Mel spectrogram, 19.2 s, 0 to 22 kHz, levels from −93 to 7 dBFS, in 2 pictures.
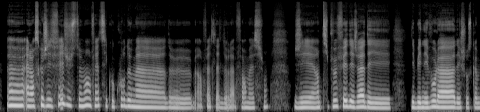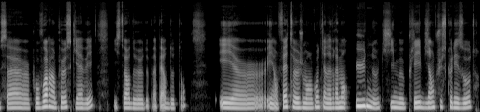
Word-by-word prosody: Heu, - - +2 0.3
alors 225 0 +3
ce - - -5
que - - +2
j'ai 235 -1 +1
fait 285 +8 0
justement, 240 -2 +1
en - - +1
fait, 240 +1 -2
c'est 245 -1 -5
qu'au 210 -2 -5
cours 230 +4 -3
de 220 0 +2
ma 185 -3 +2
de 165 -2 -2
ben, - - -10
en 230 - -10
fait, - - -8
là, - - -4
de 165 -1 -5
la - - -5
formation, 175 +2 -5 0.5
j'ai 180 0 +1
un 175 +1 +1
petit 195 +2 -8
peu 215 +1 0
fait 215 0 +3
déjà 200 -1 +4
des 165 -3 +1 0.4
des 185 - +1
bénévolats, 185 +1 +4
des 170 -1 -1
choses 170 0 -8
comme 170 -1 -4
ça, 165 -1 -2
heu, - - -9
pour 165 +2 -5
voir 205 +4 +4
un 190 -3 +1
peu 180 +2 -2
ce 190 - -8
qu'il 165 - -6
y - - -1
avait, 160 +7 -2 0.4
histoire 170 -2 -3
de 155 -1 -2
de - - -10
pas - - -8
perdre 160 - -3
de 155 - -4
temps 235 +11 -13 0.7
et 170 -1 +3
heu 155 +1 -2
et 160 -1 -1
en - - -2
fait, 195 +6 0
heu, 175 -2 +3
je 170 0 -2
me 165 - +2
rends 160 0 -1
compte 185 +3 -2
qu'il 180 - -2
y - - 0
en - - +1
a - - +1
vraiment 175 +2 0
1 225 -7 +5
qui 200 -3 -6
me 170 -3 +1
plaît 175 +2 0
bien 175 +1 -1
plus 195 0 -7
que - - -6
les 170 -2 0
autres. 180 +3 -3
180 Hz, 235 wpm, -22 LUFS, 170-200 Hz, 0.7 s, 1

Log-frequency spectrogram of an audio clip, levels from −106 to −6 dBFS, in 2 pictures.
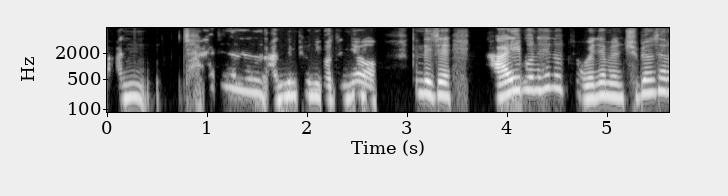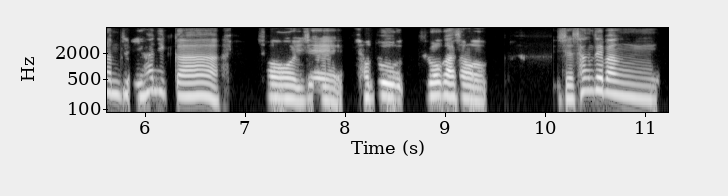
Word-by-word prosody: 않 185 +1 -3 0.4
잘 - - -7
하지는 280 - -6
않는 210 +5 -1
편이거든요. 190 -2 -5 0.6
근데 235 -1 -1
이제 210 -1 +3 0.5
가입은 275 +8 +6
해놓죠. 295 -7 -5
왜냐면 195 +2 +1
주변 235 +6 -1
사람들이 240 -4 -1
하니까 210 -6 +1 0.4
저 180 -2 +2
이제 160 +4 -4 0.4
저도 190 -1 +2 0.2
들어가서. 195 -6 +3 0.7
이제 180 +1 -2
상대방에 220 -7 0
205 Hz, 260 characters per minute, -21 LUFS, 185-240 Hz, 0.7 s, 가입은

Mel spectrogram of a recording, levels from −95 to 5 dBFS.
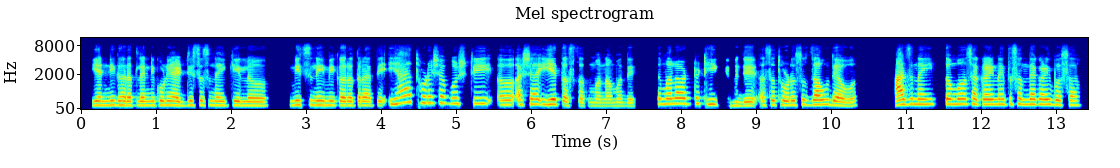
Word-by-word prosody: यांनी 195 +1 +1
घरातल्यांनी 190 -1 +1
कोणी 200 +1 0
ॲडजस्टचं 195 +2 -1
नाही 190 -1 0
केलं. 180 -2 +1 0.4
मीचं 210 +1 -2
नेहमी 200 -1 +1
करत 185 -1 +2
राहते. 190 0 -1
ह्या 280 +7 +1
थोड्याशा 305 0 -1
गोष्टी 270 0 -4 0.2
अ, 210 - -2 0.2
अशा 235 +3 0
येत 235 -1 +4
असतात 170 -2 -3
मनामध्ये. 160 0 -7 0.3
तर - - -1
मला 255 +2 +3
वाटतं 265 +1 +1
ठीक 235 -1 -1
आहे. 170 -2 -17
म्हणजे 175 0 -1
असं 195 +2 -1
थोडंसं 205 +1 0
जाऊ 225 +1 +5
द्यावं. 175 -6 +2 0.6
आज 230 +2 +5
नाही 245 -1 0 0.2
तर 245 - +6
मग 250 +1 +2
सकाळी 235 -1 +3
नाही 240 0 0
तर - - -4
संध्याकाळी 240 -1 +2
बसा. 205 -1 -1
205 Hz, 165 wpm, -23 LUFS, 190-240 Hz, 0.6 s, तर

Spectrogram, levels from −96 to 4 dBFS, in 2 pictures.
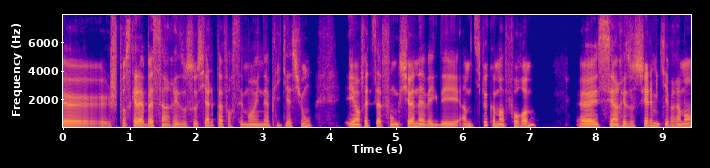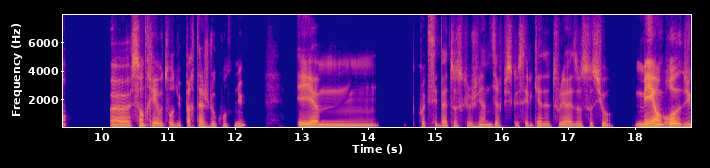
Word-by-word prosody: heu, 125 -2 +2
je - - -2
pense 180 +1 -3
qu'à 135 - +7
la 120 -1 +7
base 155 +6 +3
c'est 125 - -2
un 120 - -1
réseau 130 +1 -4
social, 145 +6 0
pas 140 -7 +1
forcément 125 0 -5
une 120 0 -2
application 120 +7 -4 0.5
et 140 -2 +3
en 130 - +4
fait, 170 +3 0
ça 125 - +3
fonctionne 135 +5 +2
avec 120 -2 0
des 115 -1 0
un 140 - -3
petit 140 - -7
peu 215 - +1
comme 135 - -1
un 125 - +2
forum, 130 - 0 0.7
heu, 125 -1 +6
c'est 130 +1 +2
un 125 - +6
réseau 140 +4 -3
social 170 +3 +5
mais 150 - -2
qui 125 - -5
est - - -1
vraiment, 130 +6 -1 0.7
heu, 120 -3 +2
centré 150 +6 +1
autour 130 -2 -4
du 120 - -11
partage 140 -2 -3
de 120 - -8
contenu 130 - -10 0.8
et 130 0 +4
hem, 115 -1 -1 0.6
quoique - - -8
c'est - - -6
bateau 115 +8 -4
ce - - -6
que 120 - -10
je 120 - -9
viens 115 -2 -5
de 115 - -5
dire 130 +1 -6
puisque - - -4
c'est - - -6
le 115 - -12
cas 120 -1 -4
de 115 - -6
tous 125 - -10
les 120 - 0
réseaux 115 +1 -4
sociaux, 120 +1 -3 0.3
mais 145 +4 +8
en 135 - +9
gros, 155 +6 +5
du 130 -3 -3
125 Hz, 215 wpm, -26 LUFS, 120-140 Hz, 0.8 s, en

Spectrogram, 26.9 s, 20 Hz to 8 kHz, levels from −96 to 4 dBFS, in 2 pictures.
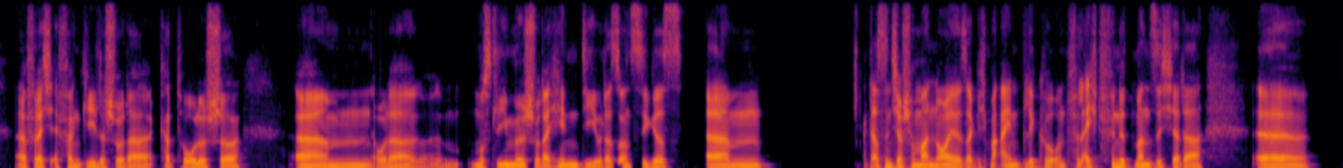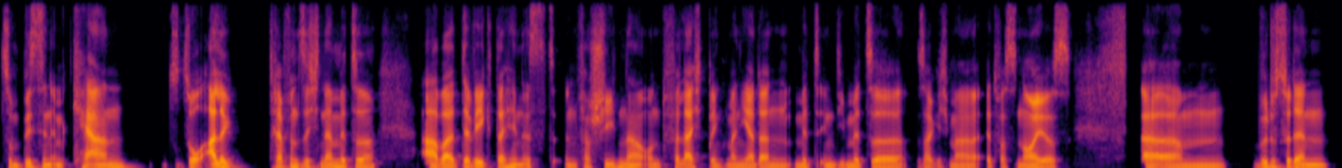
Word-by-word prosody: äh, - - -1
vielleicht - - 0
evangelische 100 +1 -2
oder 85 -2 0
katholische, 105 -2 -1 0.5
ähm, 95 -1 +2
oder, 85 -4 -2
ähm, - - -12
muslimisch 115 +2 0
oder 95 -3 +2
Hindi 115 +1 -1
oder 95 -1 -2
sonstiges. 130 +7 -2 0.2
Ähm, 100 0 +2 1.0
das 110 - -1
sind 135 0 -1
ja 120 - +2
schon 115 0 0
mal 110 0 +4
neue, 110 +1 +3
sage 105 -2 -2
ich - - -14
mal, - - -1
Einblicke 130 +4 -1
und 105 0 -5
vielleicht 140 +1 -1
findet 145 -1 -1
man 125 -1 +2
sich 120 -1 -5
ja 115 - +1
da, 105 0 0 0.5
äh, 105 -1 +2 0.3
so - - -7
'n 115 - -3
bisschen 130 -3 0
im 105 -1 -5
Kern, 130 +3 +3 0.3
s - - -14
so, - - +2
alle 130 0 +7 0.3
treffen 140 +3 0
sich 135 0 -4
in - - -7
der 140 - +2
Mitte, 160 +3 0 0.4
aber 110 0 +6
der 105 0 0
Weg 120 +1 +3
dahin 115 +1 +1
ist 110 0 -7
'n 105 - -5
verschiedener 125 +3 -1
und 100 0 -6
vielleicht 105 -1 +1
bringt 105 -1 -5
man 100 -1 -3
ja 95 0 +3
dann 90 0 -1
mit 105 0 -5
in 100 - -4
die 90 0 -9
Mitte, 90 -1 0
sage 90 -2 -5
ich 90 - -12
mal, 85 -2 -2
etwas - - -8
Neues. 90 0 +3 0.7
Ähm, 95 -1 +1 0.3
würdest 125 +5 -1
du - - +5
denn 115 -2 +2
105 Hz, 160 wpm, -25 LUFS, 95-125 Hz, 1.0 s, alle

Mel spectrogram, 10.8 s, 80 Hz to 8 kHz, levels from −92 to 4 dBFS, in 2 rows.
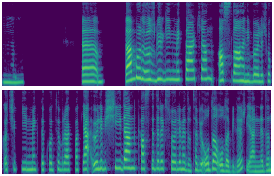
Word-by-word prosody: Hımm. 210 0 -7 1.2
Eee, 240 -1 +3 0.5
ben 285 +7 +9
bu - - +4
arada 340 -4 +2
özgür 310 +1 0
giyinmek 310 +1 -4
derken, 325 0 +1
asla, 275 -1 +3
hani, 245 -3 -1
böyle 240 -1 0
çok 235 0 -10
açık 230 +2 -9
giyinmek, 240 -1 -4
dekolte 230 +1 -6
bırakmak, 230 0 -4
ya, 255 0 +5
öyle 255 +2 +1
bir 265 - -5
şeyden 285 +1 +3
kastederek 265 -1 -3
söylemedim. 250 -5 -3
Tabii 220 +1 -4
o 225 +3 0
da 255 -2 +3
olabilir, 190 - -3
yani, 175 0 -4
neden 200 +4 -4
250 Hz, 155 wpm, -23 LUFS, 230-280 Hz, 1.2 s, ben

